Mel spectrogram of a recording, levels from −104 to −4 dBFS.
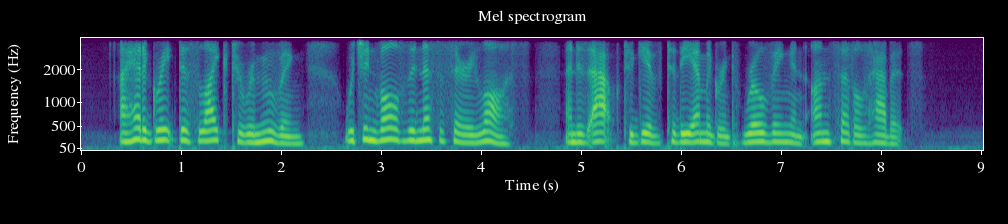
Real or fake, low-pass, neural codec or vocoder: fake; 3.6 kHz; codec, 16 kHz in and 24 kHz out, 0.9 kbps, LongCat-Audio-Codec, four codebook decoder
